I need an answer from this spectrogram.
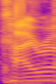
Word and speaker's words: Kira: I believe Kira Lewis, his name is actually pronounced Kyra. I don't care, though. It's just gonna be Kira.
